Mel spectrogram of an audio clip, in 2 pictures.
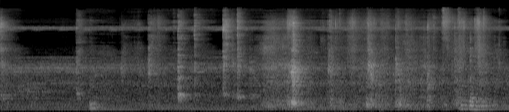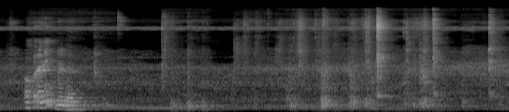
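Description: A man pushes a wall, which scrapes and grinds.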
